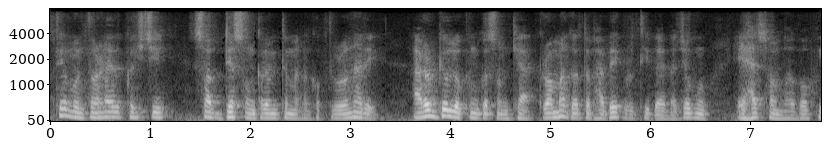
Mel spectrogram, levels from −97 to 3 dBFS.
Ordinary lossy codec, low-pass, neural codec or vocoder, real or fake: AAC, 32 kbps; 7.2 kHz; codec, 16 kHz in and 24 kHz out, 0.8 kbps, FocalCodec, streaming, 65536 codes; fake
